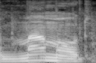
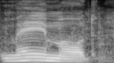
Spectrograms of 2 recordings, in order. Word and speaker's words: Mamod: It is a Mamod traction engine. Really though, it should be pronounced Maymod, as it's a mixture of the word Malins, the manufacturer's name, and mod, meaning model.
